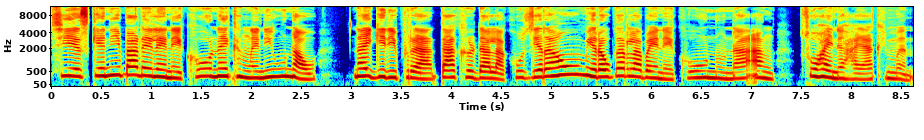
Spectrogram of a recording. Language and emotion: Bodo, disgusted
